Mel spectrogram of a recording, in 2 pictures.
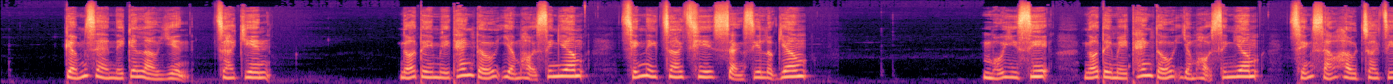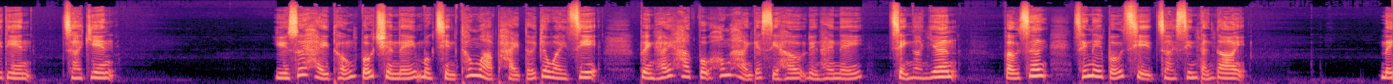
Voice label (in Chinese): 女 粤语 语音信箱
